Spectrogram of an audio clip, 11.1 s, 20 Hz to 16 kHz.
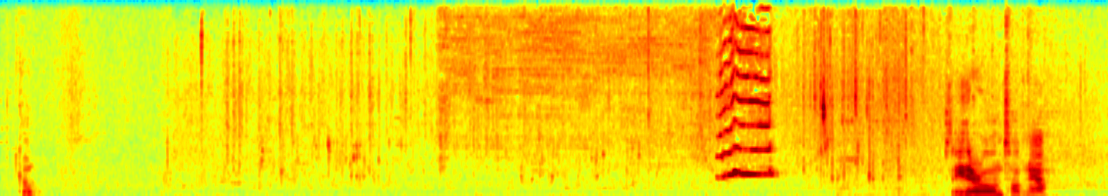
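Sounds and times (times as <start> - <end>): water trickling onto soil: 1.6 - 7.2, 7.8 - 9.5.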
